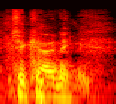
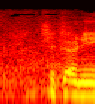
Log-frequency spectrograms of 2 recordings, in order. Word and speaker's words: Ciccone: Ciccone.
